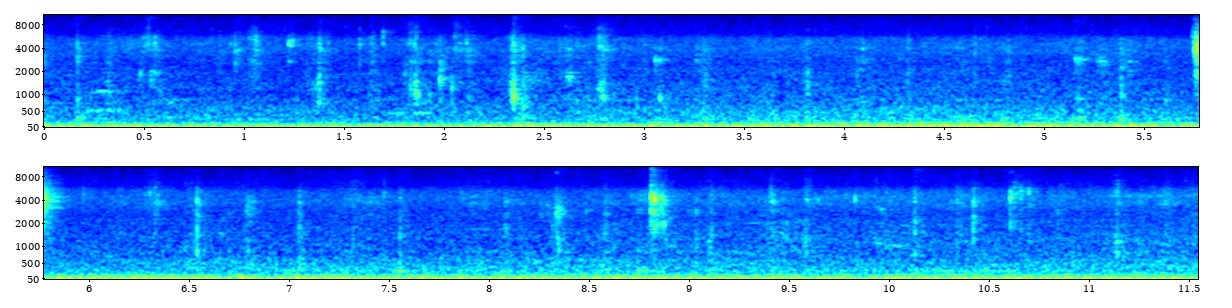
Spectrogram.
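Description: Close mouth sounds of a person chewing raw salingongo seaweed: irregular crisp, wet clicks and crunches, a few louder snaps among them, over a low steady hum.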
